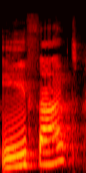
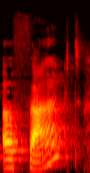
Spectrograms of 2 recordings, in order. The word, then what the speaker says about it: effect: Notice here when I say the individual word effect, I stress that e more, but in a natural sentence, I would just say effect. I wouldn't stress it as much. So, it will sound very similar to affect the verb.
